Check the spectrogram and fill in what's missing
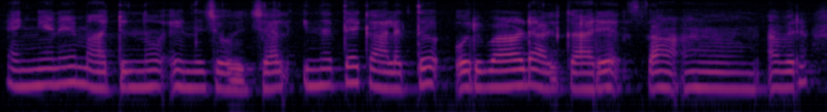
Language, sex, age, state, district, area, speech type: Malayalam, female, 18-30, Kerala, Kozhikode, urban, spontaneous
